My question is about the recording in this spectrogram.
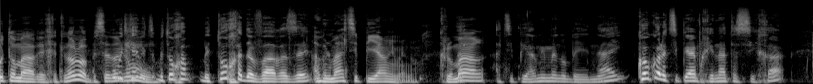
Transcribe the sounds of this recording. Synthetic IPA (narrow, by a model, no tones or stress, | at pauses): utamaːʁeχetlo̞lo̞besedekɡamebetoχabet̪o̞χhad̪avaʁaze̞avalmaːt͡sipiamimḛno̰klo̞aʁat͡sipiamime̞no̞be̞ːnajkolemkolhat͡sipiaimbχinatasiχa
